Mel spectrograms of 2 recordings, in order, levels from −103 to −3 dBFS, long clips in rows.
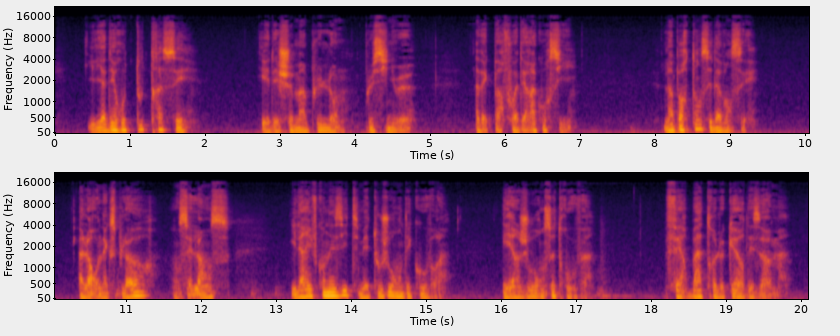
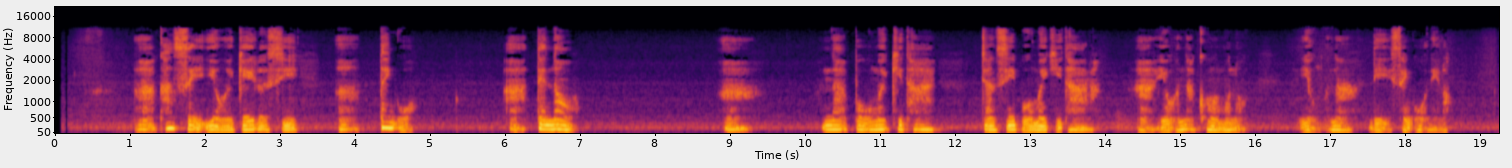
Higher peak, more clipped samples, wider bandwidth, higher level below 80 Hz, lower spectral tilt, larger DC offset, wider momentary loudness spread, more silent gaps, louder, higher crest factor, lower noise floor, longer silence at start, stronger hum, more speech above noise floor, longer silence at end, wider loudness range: second, -10 dBFS vs -2 dBFS; neither; first, 16 kHz vs 11.5 kHz; about the same, -50 dBFS vs -54 dBFS; second, -4.5 dB/octave vs -6.5 dB/octave; neither; about the same, 14 LU vs 13 LU; neither; second, -30 LUFS vs -21 LUFS; about the same, 20 dB vs 20 dB; first, -63 dBFS vs -51 dBFS; second, 0.4 s vs 1.05 s; neither; about the same, 33 dB vs 31 dB; second, 0.25 s vs 0.7 s; about the same, 5 LU vs 5 LU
